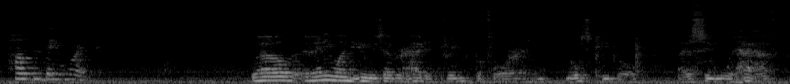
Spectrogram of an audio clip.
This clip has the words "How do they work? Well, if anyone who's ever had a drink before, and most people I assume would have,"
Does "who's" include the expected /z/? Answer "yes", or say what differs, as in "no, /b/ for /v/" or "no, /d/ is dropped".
yes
